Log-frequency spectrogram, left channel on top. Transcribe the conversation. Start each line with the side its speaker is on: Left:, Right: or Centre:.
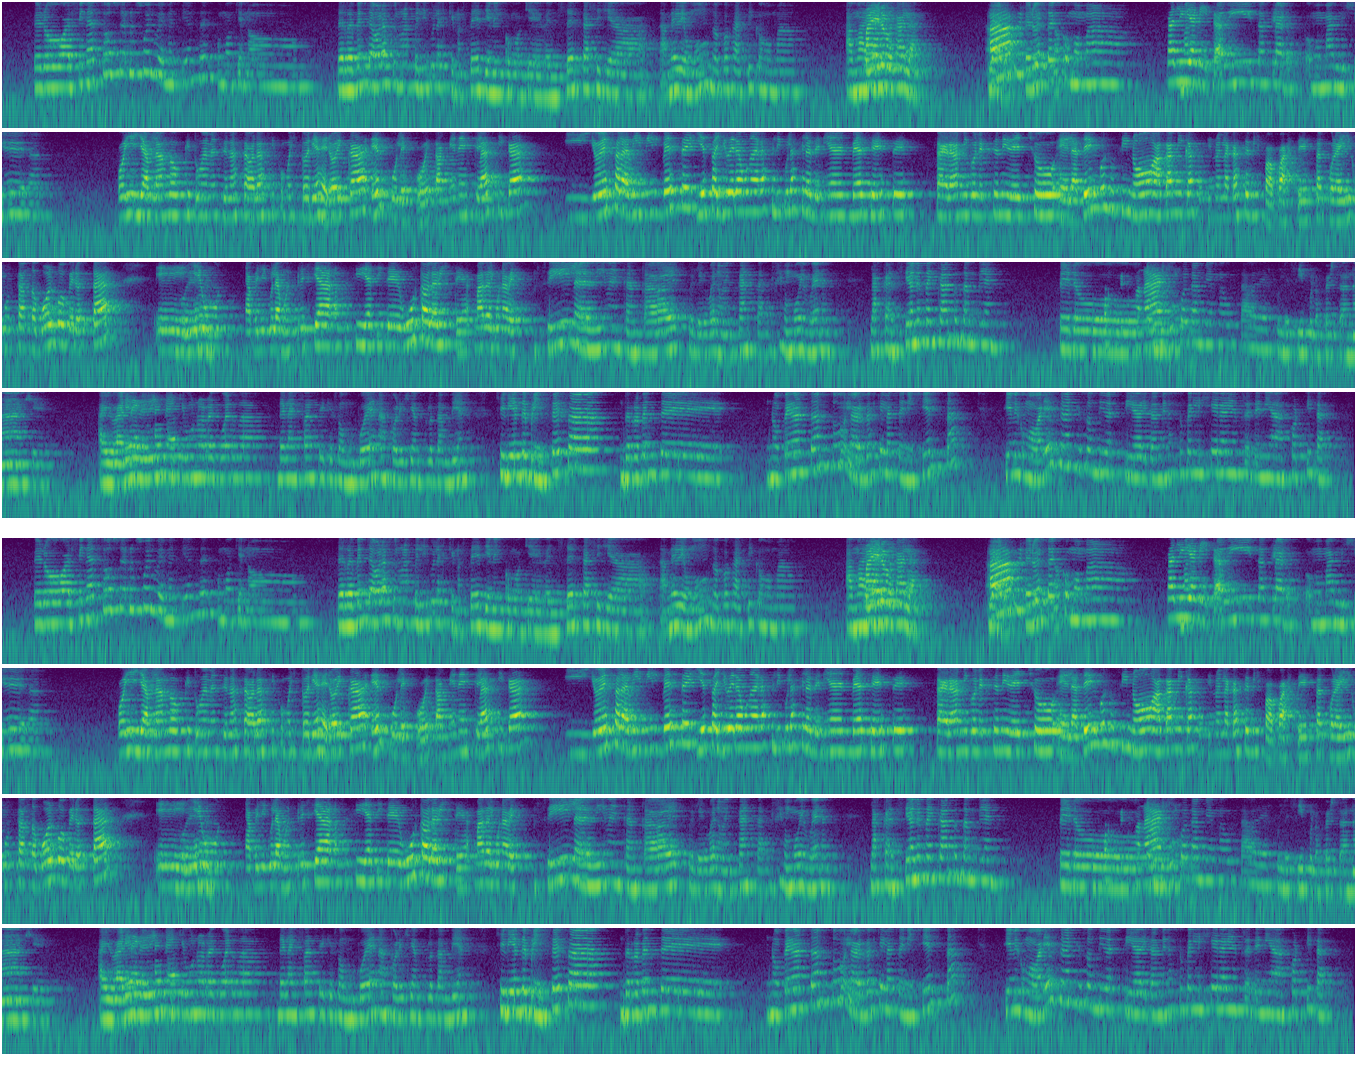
Right: Pero al final todo se resuelve, ¿me entiendes? Como que no... De repente ahora son unas películas que, no sé, tienen como que vencer casi que a, a medio mundo, cosas así como más a mayor
Left: Más heroica.
Right: escala,
Left: Ah,
Right: claro.
Left: perfecto.
Right: Pero esta es como más,
Left: Más livianita.
Right: más centradita, claro, como más ligera.
Left: Oye, y hablando que tú me mencionaste ahora así como historias heroicas, Hércules, pues también es clásica y yo esa la vi mil veces y esa yo era una de las películas que la tenía en VHS sagrada en mi colección y de hecho eh, la tengo, eso sí, no acá en mi casa, sino en la casa de mis papás, debe estar por ahí juntando polvo, pero está eh,
Right: Buena.
Left: y es un- una película muy preciada, no sé si a ti te gusta o la viste más de alguna vez.
Right: Sí, la vi, me encantaba Hércules, bueno, me encanta, <laughs> es muy buena. Las canciones me encantan también, pero
Left: Los personajes,
Right: el dibujo también me gustaba de Hércules, sí, por los personajes. Hay varias
Left: me
Right: de
Left: encanta.
Right: Disney que uno recuerda de la infancia y que son buenas, por ejemplo, también. Si bien de princesa, de repente no pegan tanto, la verdad es que La Cenicienta tiene como varias escenas que son divertidas y también es súper ligera y entretenida, cortita.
